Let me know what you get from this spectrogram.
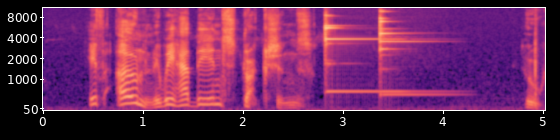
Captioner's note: doorbell rings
